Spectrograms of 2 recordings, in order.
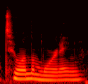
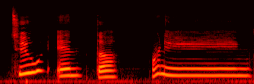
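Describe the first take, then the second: First: Said in the usual way. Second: "Two in the morning" high and very slow; sing-song, drawn-out "morning"; exasperated emphasis. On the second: Real, not acted. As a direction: stretch every word of "Two in the morning". Repeats the hour in disbelief.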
